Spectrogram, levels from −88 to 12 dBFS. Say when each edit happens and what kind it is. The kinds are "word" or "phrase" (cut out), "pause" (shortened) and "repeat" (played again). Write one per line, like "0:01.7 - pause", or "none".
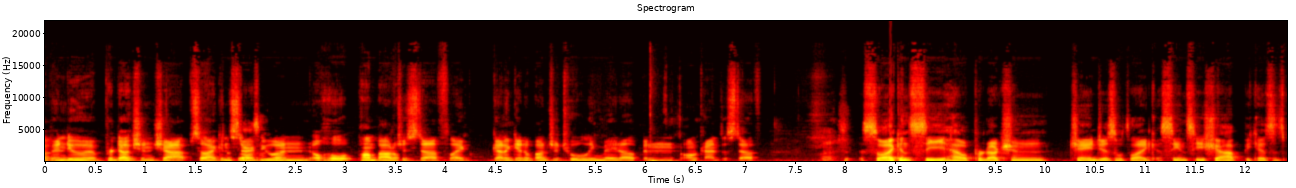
0:03.5 - phrase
